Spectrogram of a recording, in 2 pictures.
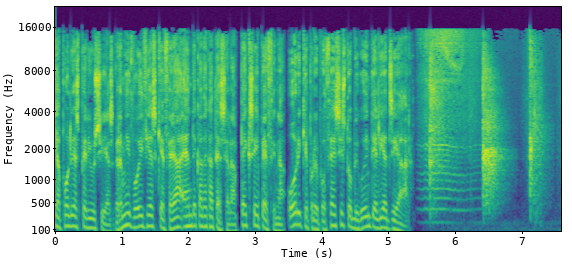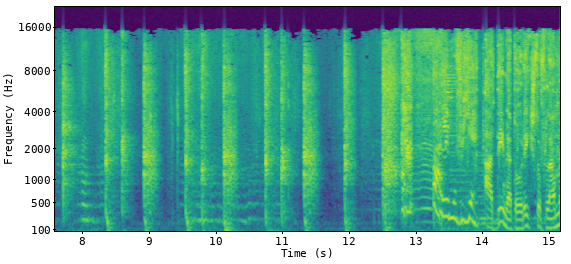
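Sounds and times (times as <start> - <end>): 
speech: 0.0 - 5.9, 13.4 - 15.1
mosquito buzzing: 5.4 - 6.8, 7.6 - 11.6, 12.2 - 14.4
sharp irregular taps and thumps: 7.1 - 12.8.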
